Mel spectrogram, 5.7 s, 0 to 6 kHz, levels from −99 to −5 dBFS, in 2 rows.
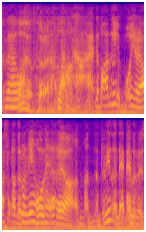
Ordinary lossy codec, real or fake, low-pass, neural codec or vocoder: none; fake; 5.4 kHz; codec, 16 kHz, 0.5 kbps, FunCodec, trained on LibriTTS, 25 frames a second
